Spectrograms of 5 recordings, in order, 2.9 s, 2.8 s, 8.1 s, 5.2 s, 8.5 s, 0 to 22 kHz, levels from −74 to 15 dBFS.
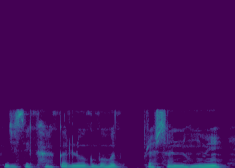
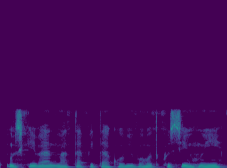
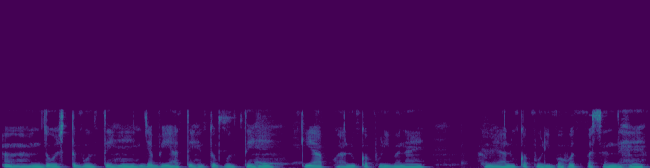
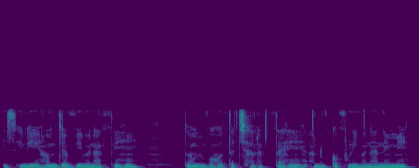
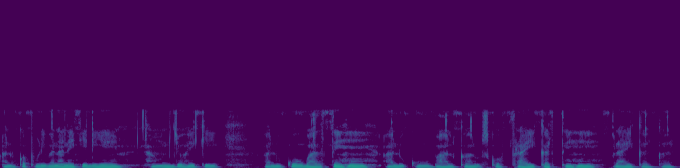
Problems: low volume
